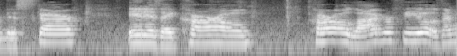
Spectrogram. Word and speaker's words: Karl Lagerfeld: It is a Karl Lagerfeld. Is that how you pronounce it? Yes, Karl Lagerfeld.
